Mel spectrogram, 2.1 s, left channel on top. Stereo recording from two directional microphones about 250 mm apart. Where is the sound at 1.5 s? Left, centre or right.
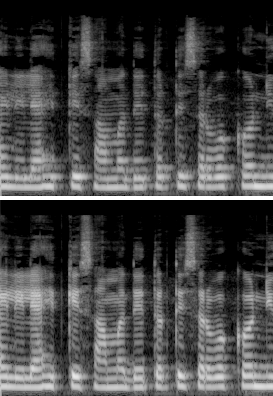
Right.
